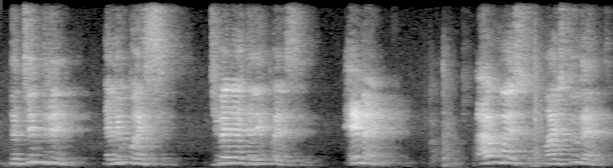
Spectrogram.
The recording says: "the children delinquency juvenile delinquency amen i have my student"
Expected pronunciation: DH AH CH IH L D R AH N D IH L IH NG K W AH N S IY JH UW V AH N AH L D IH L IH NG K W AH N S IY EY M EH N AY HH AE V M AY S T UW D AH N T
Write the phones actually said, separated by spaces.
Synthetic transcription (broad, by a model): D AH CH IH N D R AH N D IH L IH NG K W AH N S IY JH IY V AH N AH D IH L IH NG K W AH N S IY EY M EH N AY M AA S M AY S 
